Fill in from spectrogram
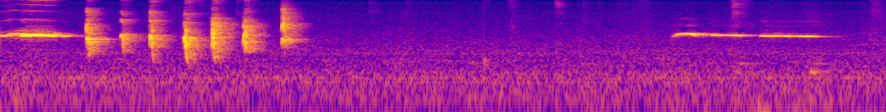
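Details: Pet green parrot, a ringneck: a short whistle leads into a quick series of about seven loud chirps, then silence, then a flat sustained whistle that fades away.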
